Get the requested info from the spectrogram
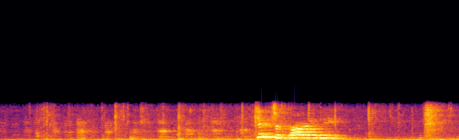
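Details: Female Cavalier King Charles Spaniel puppy, very excited to see her Sheltie companion; a brief, high, wavering whine rises midway, amid soft panting and a person speaking nearby.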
